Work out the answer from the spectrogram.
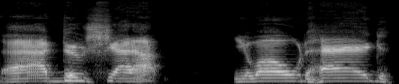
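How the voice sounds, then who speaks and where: Man playing a sly mean old husband, stammering, slow drawl, gravelly. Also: fairly high pitch, level tone, pushed and bright, heavily acted. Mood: grumpy. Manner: stammering, sneaky.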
